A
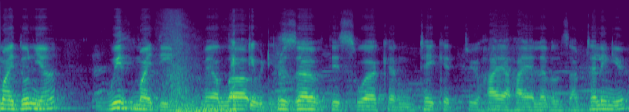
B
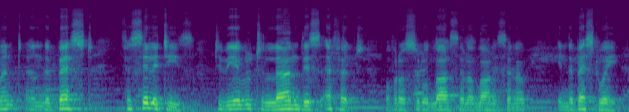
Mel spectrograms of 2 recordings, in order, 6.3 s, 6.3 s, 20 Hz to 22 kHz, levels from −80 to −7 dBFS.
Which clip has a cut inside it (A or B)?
A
